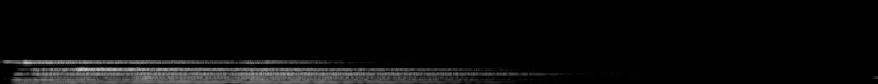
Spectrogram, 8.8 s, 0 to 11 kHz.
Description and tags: metal resounded2
a resounding drone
